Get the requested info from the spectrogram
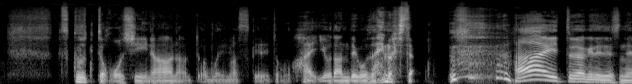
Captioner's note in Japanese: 笑い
